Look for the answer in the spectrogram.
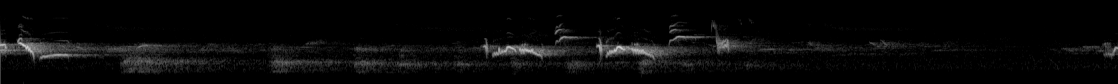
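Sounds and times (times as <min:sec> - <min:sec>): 
common blackbird song: 0:00.0 - 0:01.6, 0:04.8 - 0:07.6, 0:10.7 - 0:11.1.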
